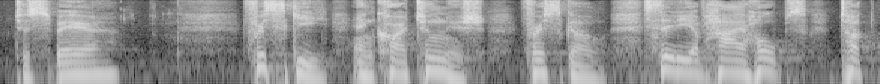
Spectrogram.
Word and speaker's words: Frisco: a piece he calls Frisco. Some say don't call it Frisco because it rhymes with disco.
